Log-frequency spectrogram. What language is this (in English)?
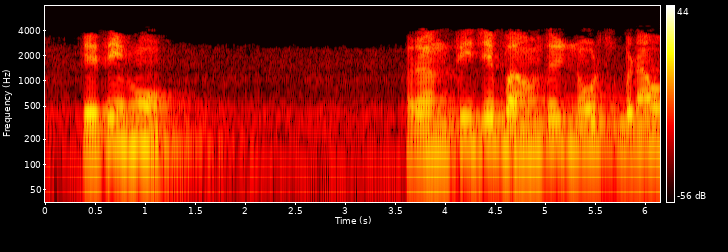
Gujarati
